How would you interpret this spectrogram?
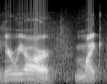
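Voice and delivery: lightly voiced old grandpa signing off, pitch up; a mock old man's sign-off. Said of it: "Be like".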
